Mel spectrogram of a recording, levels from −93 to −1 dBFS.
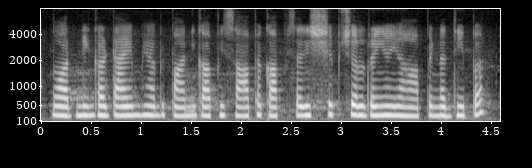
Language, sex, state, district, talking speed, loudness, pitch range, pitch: Hindi, female, Bihar, Saran, 245 wpm, -15 LUFS, 230-240 Hz, 235 Hz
